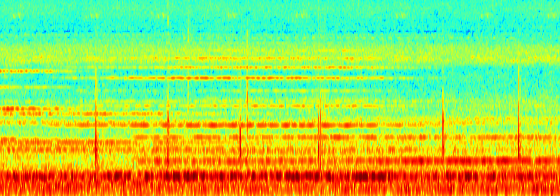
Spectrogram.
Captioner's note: footsteps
